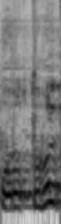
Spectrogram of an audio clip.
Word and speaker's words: Ertuğrul: نہیں ہوا تھا۔ ارطغرل کو ترکی والے ارطرل پڑھتے ہیں، ارطرل بغیر غین کے، جبکہ اسے غین کے ساتھ ارطغرل لکھا جاتا ہے۔ اس کی وجہ یہ ہے کہ ترکی زبان میں غین کا تلفظ نہیں ہے۔ 1929 سے قبل ترکی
